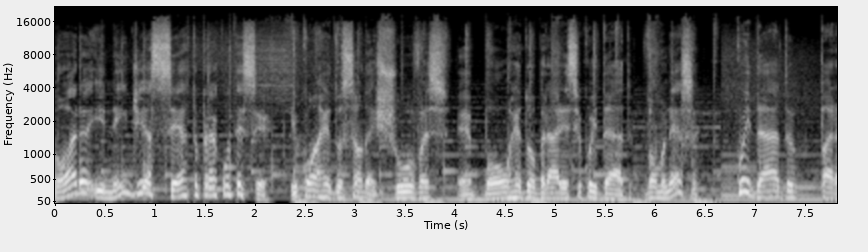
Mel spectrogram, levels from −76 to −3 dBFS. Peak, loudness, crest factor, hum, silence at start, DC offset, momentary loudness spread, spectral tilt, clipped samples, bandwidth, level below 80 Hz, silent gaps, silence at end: -2 dBFS; -14 LUFS; 12 dB; none; 0 s; under 0.1%; 6 LU; -4.5 dB/octave; under 0.1%; 19 kHz; -30 dBFS; none; 0 s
